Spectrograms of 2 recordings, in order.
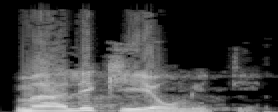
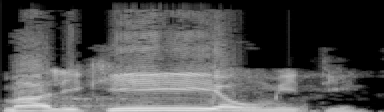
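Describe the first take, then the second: First: The final vowel of the first word is short. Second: The final vowel of the first word is lengthened. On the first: It names the single owner of the Day of Judgment. The speaker calls it right. "بس بدون إشباع" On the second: It suggests several owners of the Day of Judgment. The speaker calls it wrong. "لأنه أشبع الحركة، وهذا خطأ"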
